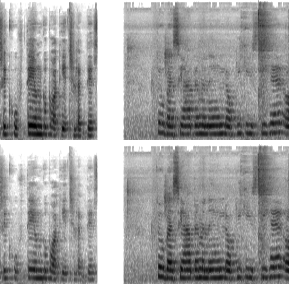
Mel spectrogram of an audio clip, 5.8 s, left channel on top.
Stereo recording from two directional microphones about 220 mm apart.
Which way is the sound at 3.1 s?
45° right (ahead or behind).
